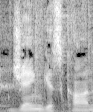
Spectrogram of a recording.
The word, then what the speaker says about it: Genghis Khan: On the Bryant Park Progress, he will be and forever will be known as Genghis Khan. And if you don't like it, sorry. Robert Siegel says that's how you say it.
